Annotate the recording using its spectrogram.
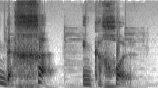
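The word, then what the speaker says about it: כחול: Blue in Hebrew is kachol. Try and say it. Ka-chol. The tricky part is pronouncing the ch in kachol. Try coughing and feel the back of your throat.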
